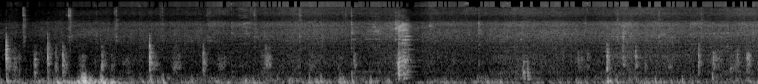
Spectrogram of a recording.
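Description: Cabbage frying in a pan without turmeric, with a steady soft sizzle and scattered stirring scrapes, a louder clatter near the start and another around the middle, and no voices.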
